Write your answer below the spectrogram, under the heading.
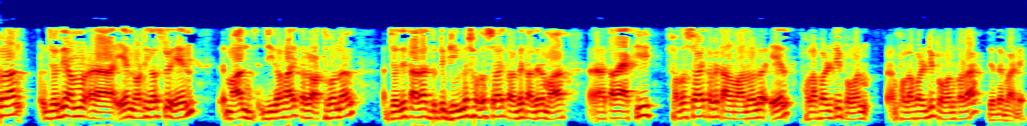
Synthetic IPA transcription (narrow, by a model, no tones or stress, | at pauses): ut̪oɾaŋd͡ʑod̪iamennɔʈikalsʈuenmand͡ʑiɾoɦɔjt̪ɔbeɔɾt̪ʰobonald͡ʑod̪it̪aɾad̪uʈibʱinːoʃɔd̪oʃːoɦɔjt̪ɔbet̪ad̪eɾmat̪aɾaɛkiʃɔd̪oʃːoɦɔjt̪ɔbet̪aɾmanɦoloʔelpʰɔlapʰɔlʈipɾomanpʰɔlapʰɔliʈ̬ipɾomankɔɾad͡ʑet̪epa̰ɾḛ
